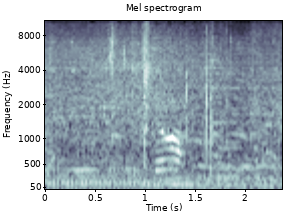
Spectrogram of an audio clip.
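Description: Busy outdoor street-market ambience: other people's voices talking in the background over a steady low hum, with a sharp click about halfway through.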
